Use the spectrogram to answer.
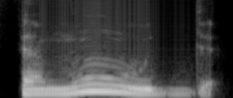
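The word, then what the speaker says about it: ثمود: So that means that the waw is a long vowel. It's not a short one. So how would I pronounce it? Thamud, Thamud, Thamud.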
